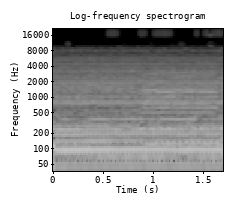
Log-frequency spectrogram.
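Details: Warmed-up 2005 Honda Lead SCV100 CVT scooter idling with a fast, busy, steady buzz and no dip; idle speed is too high and is being turned down at the carburettor idle screw.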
